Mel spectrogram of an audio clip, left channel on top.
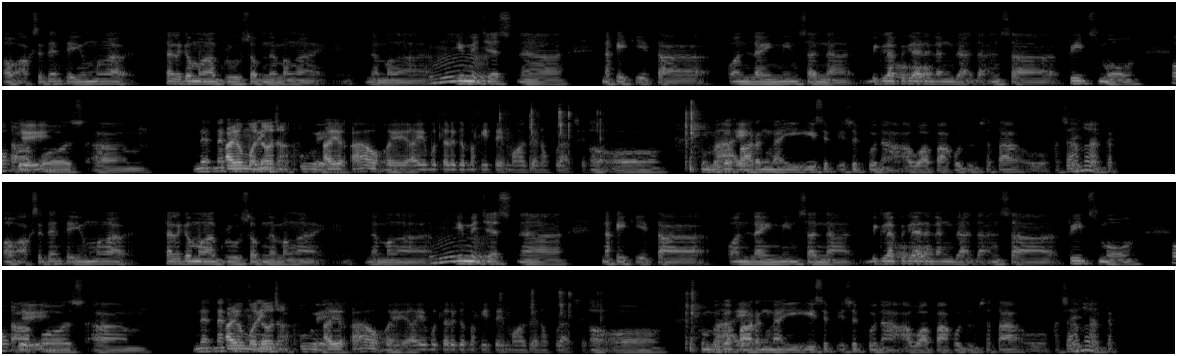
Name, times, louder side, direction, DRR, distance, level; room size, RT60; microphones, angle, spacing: voice 1, 0.0-1.3 1.6-13.2 13.6-15.1 15.4-15.8 17.6-18.3 18.7-22.8, equal, 15° right, 1.3 m, -41 dB
voice 2, 4.3-4.9 8.9-9.3 11.7-12.3 14.0-14.6 14.9-17.4 18.5-19.2 22.4-22.8, left 2 dB, 30° left, 0.8 m, -37 dB
sound 1, 15.9-17.8 18.6-18.9, left 7 dB, 70° left, 0.8 m, -45 dB
3.6 x 2.6 x 3.4 m
head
